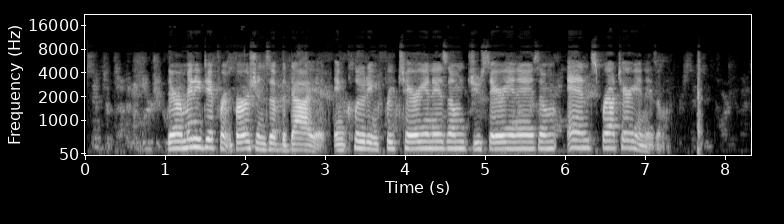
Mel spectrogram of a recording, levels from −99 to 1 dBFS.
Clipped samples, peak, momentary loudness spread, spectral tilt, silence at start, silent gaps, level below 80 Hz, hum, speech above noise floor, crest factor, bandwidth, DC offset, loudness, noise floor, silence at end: under 0.1%; 0 dBFS; 19 LU; -4.5 dB/octave; 0.1 s; none; -62 dBFS; none; 40 dB; 16 dB; 7.8 kHz; under 0.1%; -16 LUFS; -57 dBFS; 0.65 s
